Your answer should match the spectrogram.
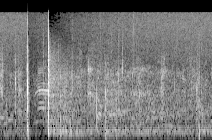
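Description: Two sharp firework bangs, a little under half a second apart, over the chatter of a crowd.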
